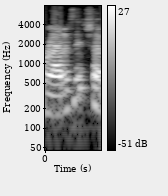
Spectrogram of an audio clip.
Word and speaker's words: Radetich: And you did such a nice job with my last name. Very few people can pronounce it like that. So I really appreciate that. My name is Nina Radetich.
